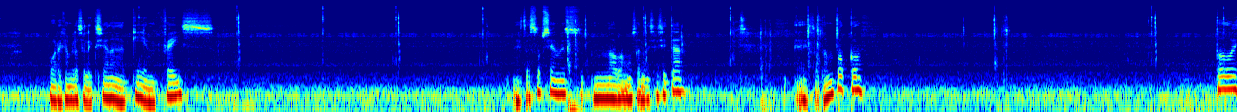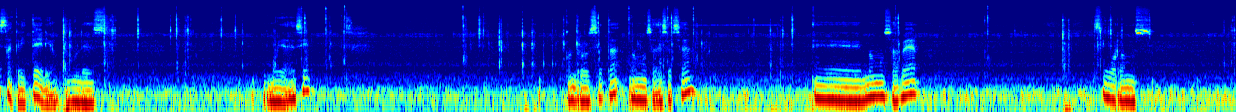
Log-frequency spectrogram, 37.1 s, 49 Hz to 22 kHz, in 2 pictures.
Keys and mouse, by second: 0.0 right click, 3.6 click, 8.5 Delete, 9.7 click, 11.4 Delete, 12.1 space, 15.0 space, 17.3 click, 19.5 Delete, 20.1 space, 23.1 alt+click, 23.8 right click, 26.4 ctrl+z, 27.5 alt+click, 28.6 alt+click, 30.2 space, 32.0 click, 34.5 Delete, 36.9 space.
